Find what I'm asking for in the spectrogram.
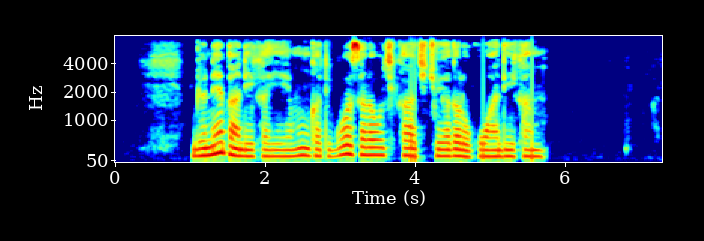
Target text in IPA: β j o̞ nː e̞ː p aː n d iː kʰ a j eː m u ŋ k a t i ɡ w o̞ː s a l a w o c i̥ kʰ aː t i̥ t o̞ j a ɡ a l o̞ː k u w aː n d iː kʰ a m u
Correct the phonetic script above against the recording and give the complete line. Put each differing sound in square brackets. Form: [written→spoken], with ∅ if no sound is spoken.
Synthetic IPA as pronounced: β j o̞ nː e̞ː p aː n d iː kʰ a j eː m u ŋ k a t i ɡ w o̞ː s a l a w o c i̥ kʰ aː [t→c] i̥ [t→c] o̞ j a ɡ a l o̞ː k u w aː n d iː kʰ a m u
